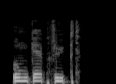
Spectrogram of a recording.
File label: "umgepflügt", German; adjectives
